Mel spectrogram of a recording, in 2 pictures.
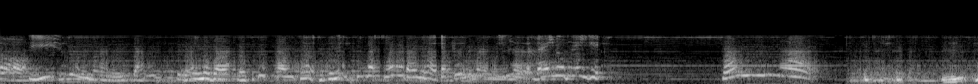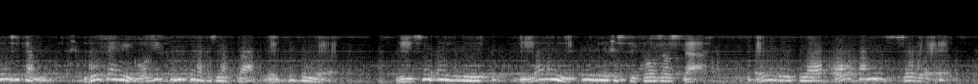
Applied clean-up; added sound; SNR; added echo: neural separator model SepFormer DNS4.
